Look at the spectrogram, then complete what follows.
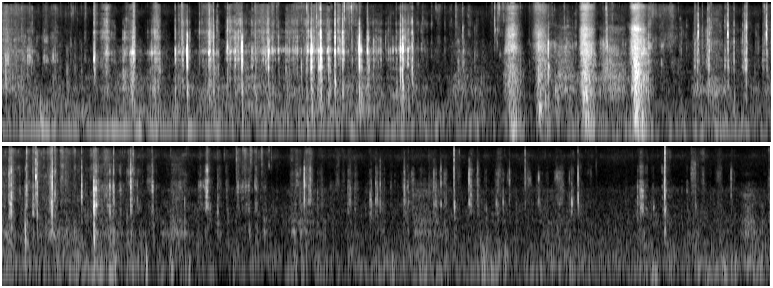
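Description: Clicks, scrapes and plastic rattles of a Bosch cordless mini pruning chainsaw being handled as its plastic side cover is unlatched and lifted off, with the saw switched off. The noises are busiest in the first ten seconds, then thin out to occasional ticks.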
